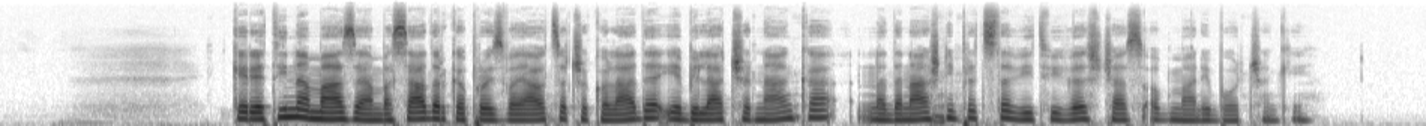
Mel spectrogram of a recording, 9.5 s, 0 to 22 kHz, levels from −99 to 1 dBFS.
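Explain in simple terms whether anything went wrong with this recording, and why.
Listening to the recording, nothing stood out as having gone wrong, so there is no fault to explain.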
